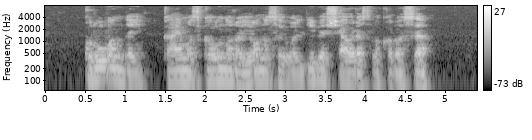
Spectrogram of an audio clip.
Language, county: Lithuanian, Vilnius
